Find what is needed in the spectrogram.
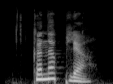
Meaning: cannabis, hemp
- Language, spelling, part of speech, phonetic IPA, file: Russian, конопля, noun, [kənɐˈplʲa], Ru-конопля.ogg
